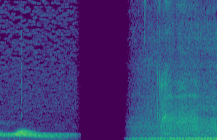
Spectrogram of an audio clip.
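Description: A short logo sound effect: two quick rising-and-falling tones that cut off suddenly just under a second in. After a brief silence a steady low rumble starts and carries on.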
